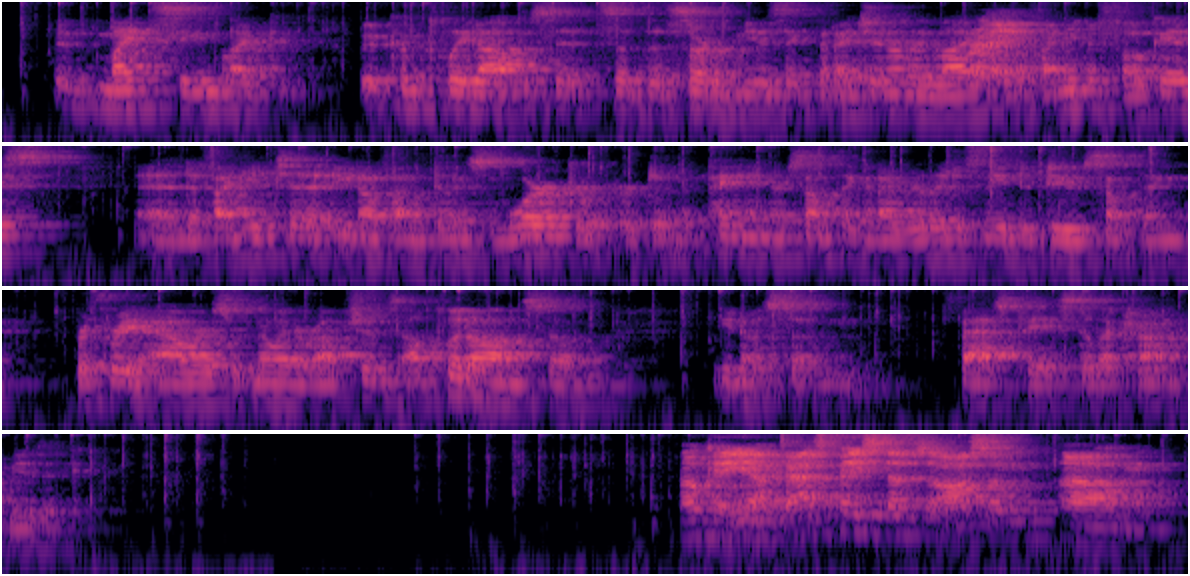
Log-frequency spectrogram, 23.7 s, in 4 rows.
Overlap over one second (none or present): none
